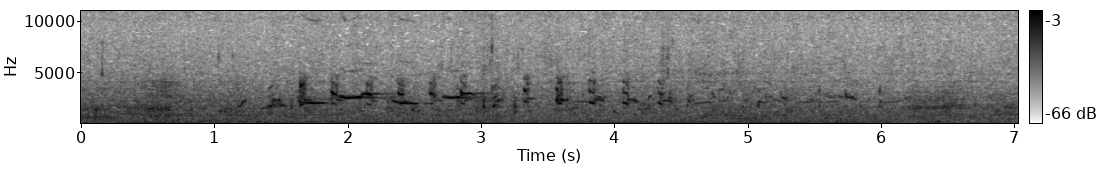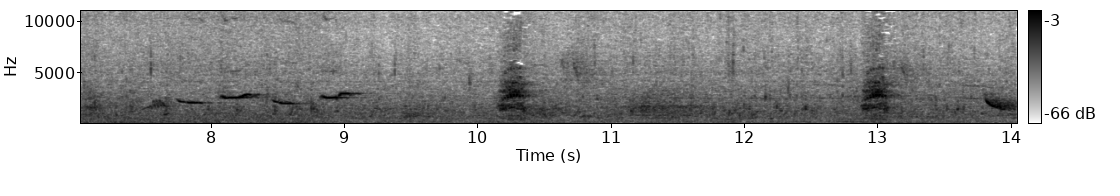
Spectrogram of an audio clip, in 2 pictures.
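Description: Wild birds chirping over a steady forest hiss. A quick run of chirps comes in the first few seconds and a few more near the middle. Two short, louder sounds come late on.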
